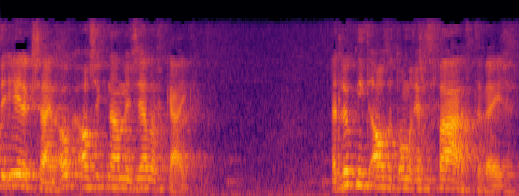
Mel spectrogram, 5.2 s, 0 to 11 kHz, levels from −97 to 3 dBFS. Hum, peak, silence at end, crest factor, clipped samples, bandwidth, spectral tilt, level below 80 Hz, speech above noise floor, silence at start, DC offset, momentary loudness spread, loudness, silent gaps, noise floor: none; -2 dBFS; 0 s; 20 dB; under 0.1%; 8 kHz; -5 dB/octave; -54 dBFS; 30 dB; 0 s; under 0.1%; 8 LU; -20 LUFS; none; -51 dBFS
